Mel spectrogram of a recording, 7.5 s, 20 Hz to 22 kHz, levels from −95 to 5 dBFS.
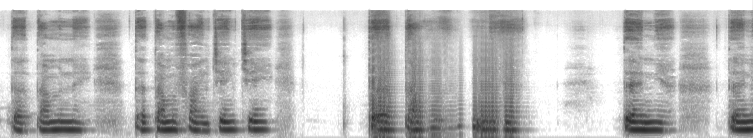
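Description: Speech clip with buffer tearing from about 2.78 to 5.43 s: a steady robotic buzz near 172 Hz rides on the voice, which fits a 256-sample buffer. The writer and reader have slipped, so roughly a sixth of each buffer replays audio about 10 ms stale, with hard joins either side.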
